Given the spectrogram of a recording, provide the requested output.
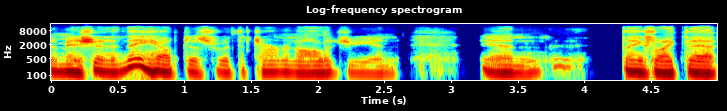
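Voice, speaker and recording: Here is a man with a fairly high pitch and an American accent, his voice somewhat breathy. The sound is dry and close with no echo. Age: 80s+. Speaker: retired NASA flight director. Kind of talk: interview answer.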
